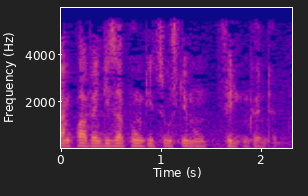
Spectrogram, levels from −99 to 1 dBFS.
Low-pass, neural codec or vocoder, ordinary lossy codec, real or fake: 5.4 kHz; none; none; real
